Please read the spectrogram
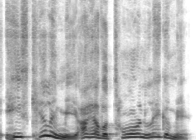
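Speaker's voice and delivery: high pleading mock voice of the woman; imitating the woman. Imitating the woman's high plea for the viewers. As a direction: raise the pitch and plead like she did. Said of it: "She said".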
